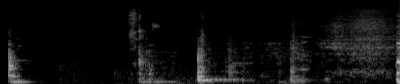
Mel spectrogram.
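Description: An acoustic guitar being handled and lightly plucked: three separate short notes or knocks about a second apart, with a faint hiss near the end.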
